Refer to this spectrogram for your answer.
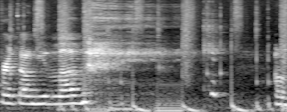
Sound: giggles

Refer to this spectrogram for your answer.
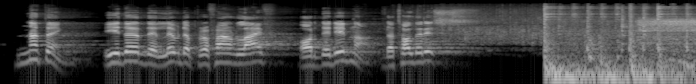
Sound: applause

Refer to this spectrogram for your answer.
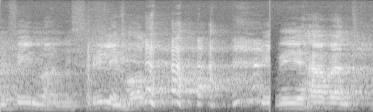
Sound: laughs

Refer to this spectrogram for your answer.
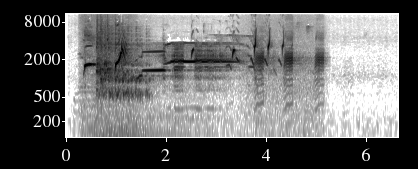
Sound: bird calls

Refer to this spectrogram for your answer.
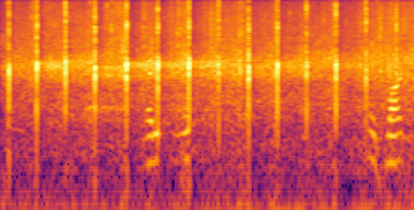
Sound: applause

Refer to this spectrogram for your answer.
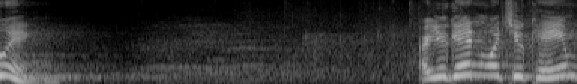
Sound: audience cheering; audience applauding

